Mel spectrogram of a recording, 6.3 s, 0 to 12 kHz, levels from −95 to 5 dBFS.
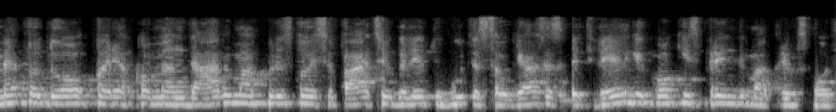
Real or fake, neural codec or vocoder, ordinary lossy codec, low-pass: real; none; AAC, 48 kbps; 7.2 kHz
